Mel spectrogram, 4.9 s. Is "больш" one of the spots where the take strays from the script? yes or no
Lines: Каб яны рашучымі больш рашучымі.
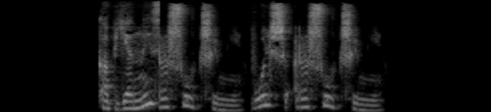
no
